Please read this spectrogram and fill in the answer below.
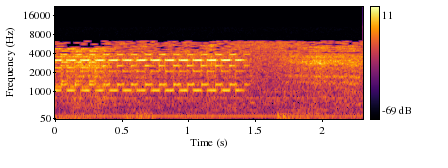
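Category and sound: signal or alarm, telephone bell ringing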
